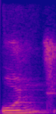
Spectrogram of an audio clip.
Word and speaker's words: und: Aí a gente tem o und de i, né? Você vê que o und é und, aber das d wird als t ausgesprochen, ja?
